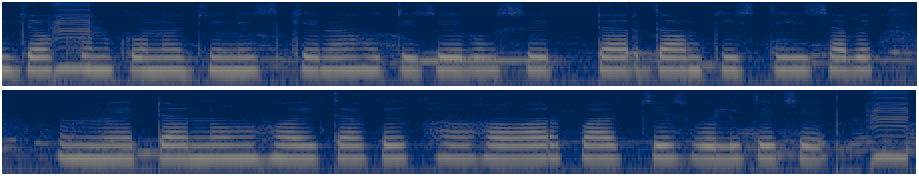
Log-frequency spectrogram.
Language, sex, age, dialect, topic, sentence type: Bengali, female, 18-24, Western, banking, statement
